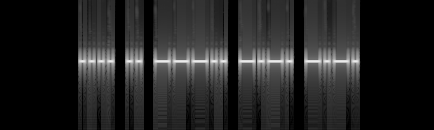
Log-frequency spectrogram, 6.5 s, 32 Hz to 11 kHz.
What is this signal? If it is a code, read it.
Morse code, heard as a keyed tone, about 17 wpm, 700 Hz. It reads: HI8CC
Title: DXCC-100 Call Signs - 5 Characters - 17wpm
